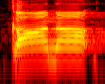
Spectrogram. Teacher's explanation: کاف کو باریک رکھیں گے، ایک الف کھینچ کر ادا کریں گے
